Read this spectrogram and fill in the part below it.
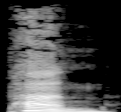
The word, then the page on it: pan: British English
